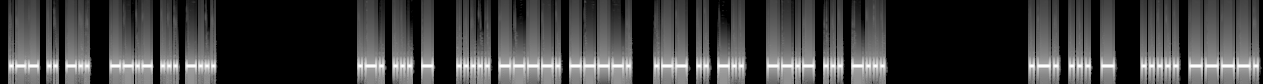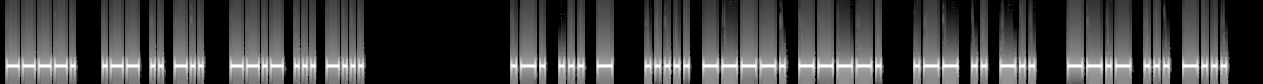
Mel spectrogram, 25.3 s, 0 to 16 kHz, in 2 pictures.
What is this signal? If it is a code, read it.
Morse code, heard as a keyed tone, about 29 wpm, 700 Hz. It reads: WID QSB RST 599 WID QSB RST 599 WID QSB RST 599 WID QSB
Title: Speed-Racing Common QSO Phrases - 25wpm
